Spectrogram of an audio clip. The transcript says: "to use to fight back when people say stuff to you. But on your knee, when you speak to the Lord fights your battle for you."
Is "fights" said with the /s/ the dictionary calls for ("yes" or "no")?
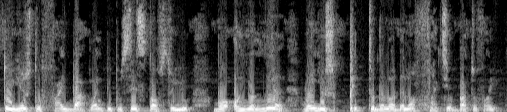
no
